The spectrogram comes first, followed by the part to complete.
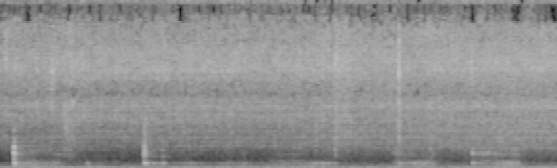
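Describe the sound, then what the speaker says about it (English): Raw shrimp and cooked chopped chicken browning in a pan for Creole jambalaya, giving a steady close sizzle and hiss with occasional stirring scrapes and clinks, no talk. "And you're gonna brown this all up, okay?"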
